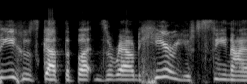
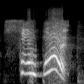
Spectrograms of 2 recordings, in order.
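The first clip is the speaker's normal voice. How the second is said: defiant shout; 9 semitones higher, 7 dB louder than usual. Acted. Velda defiant outburst.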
